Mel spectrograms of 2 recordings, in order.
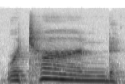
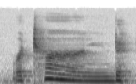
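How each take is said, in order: Both takes have the same delivery.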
